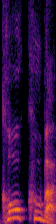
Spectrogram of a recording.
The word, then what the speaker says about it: Kokuba: And Kokuba is the Okinawan way to pronounce Kuniba.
